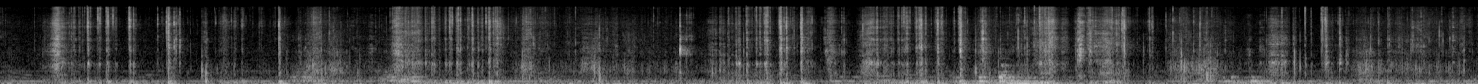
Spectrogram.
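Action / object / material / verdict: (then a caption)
scrape / bar of soap shaved with a blade / soap / none. A utility knife blade shaves crisp shreds off a solid, hand-sized bar of dried dark green soap held in the hand. Quick, dry scraping strokes give bright crackling bursts over a low background rumble, each stroke dying away almost instantly.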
